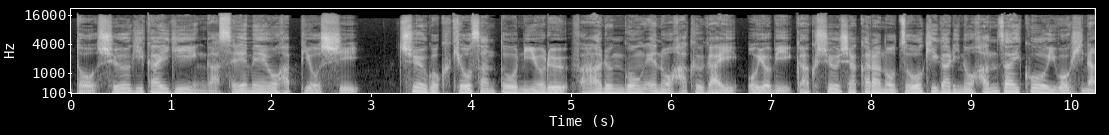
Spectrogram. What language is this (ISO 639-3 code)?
jpn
